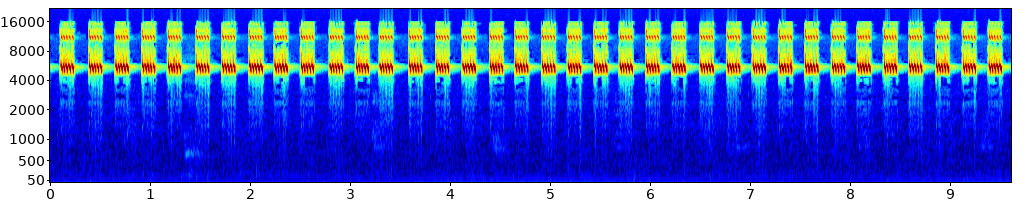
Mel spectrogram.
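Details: Steady, unbroken chirping from a male cricket on a summer evening. Clipped high tones repeat about four times a second with a metronome-like regularity against total silence.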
